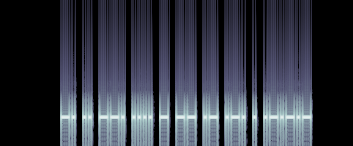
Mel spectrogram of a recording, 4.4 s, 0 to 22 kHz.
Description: Morse code, heard as a keyed tone, about 34 wpm, 700 Hz. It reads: NIGHTMARE.
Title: A Sound Of Thunder 35wpm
